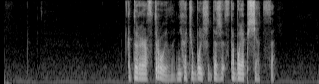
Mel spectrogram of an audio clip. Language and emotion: Russian, angry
